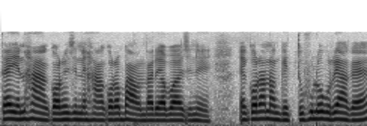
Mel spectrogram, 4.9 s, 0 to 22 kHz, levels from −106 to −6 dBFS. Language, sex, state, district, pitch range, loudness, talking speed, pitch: Chakma, female, Tripura, Dhalai, 190-220 Hz, -14 LUFS, 195 wpm, 205 Hz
